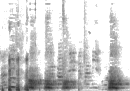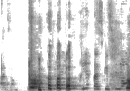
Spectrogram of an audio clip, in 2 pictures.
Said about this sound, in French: on savait qu'il y aurait un chien pendant le live, on, ne pouvait pas prévoir ce moment, euh, ce moment d'énervement du chien.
